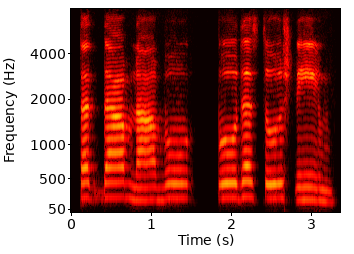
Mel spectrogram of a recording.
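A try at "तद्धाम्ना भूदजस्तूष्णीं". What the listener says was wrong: భూదజ భూదజ అని ఉంటుంది కదా, జ అనేటువంటిది మీరు చదవట్లేదు ఈ అక్షరము. తద్ధామ్నా భూదజస్తూష్ణీం.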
